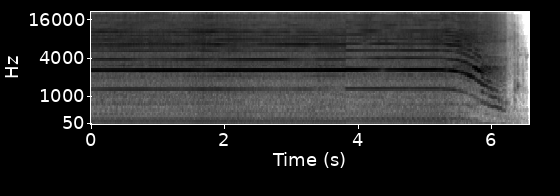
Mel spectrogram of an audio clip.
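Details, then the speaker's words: 1965 El Camino after fuel pump replacement, running well: a piercing steady scream rides high over the engine, pitch sliding down as it shuts off; new pump didn't fix it, owners suspect the distributor. "Oh man. Jesus. That's ear piercing."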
